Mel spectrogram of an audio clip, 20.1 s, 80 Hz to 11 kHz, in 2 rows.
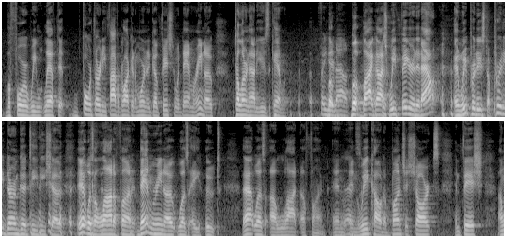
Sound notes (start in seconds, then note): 6.1 laughs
